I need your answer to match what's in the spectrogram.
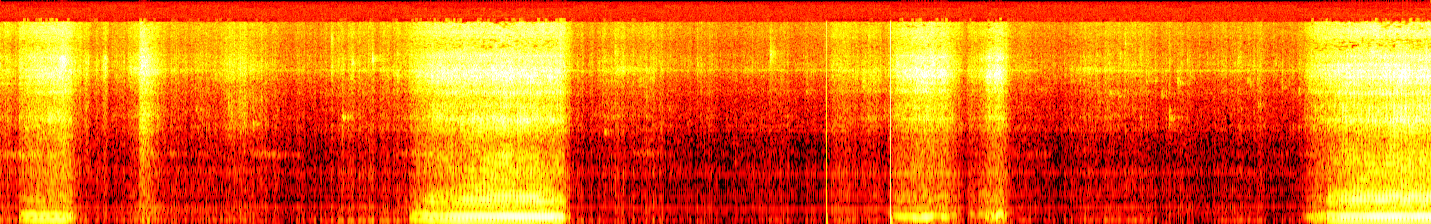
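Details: Sleeping dog snoring extremely loudly: loud, low rumbling snores recurring every few seconds with quiet breathing between them; snoring.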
